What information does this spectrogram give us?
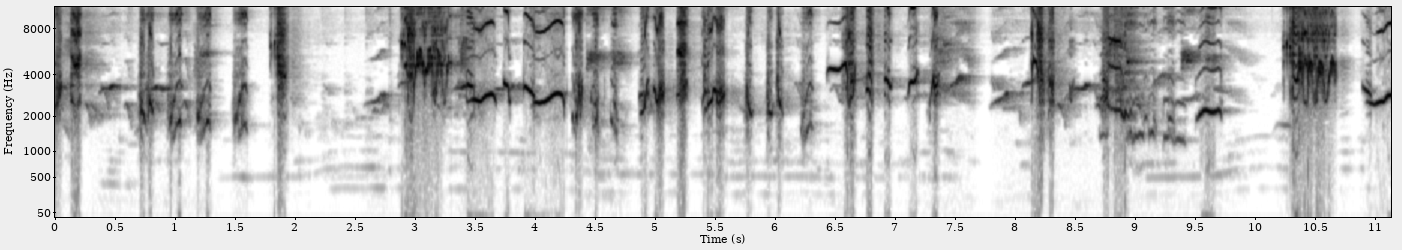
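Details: Vigorous Oriental magpie-robin song aimed at a rival, played to prompt a lazy bird to sing; rapid clicks and harsh bursts alternate with looping, wavering whistles in long, busy runs.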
